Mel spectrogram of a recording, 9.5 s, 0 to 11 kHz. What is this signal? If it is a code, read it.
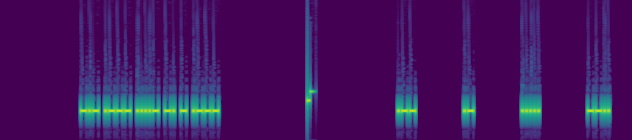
Morse code, heard as a keyed tone, about 38 wpm, spaced as for 20 wpm, 700 Hz. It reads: KJ4NTJ WA5Z
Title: USA Call Signs - 6 Characters - 8x Character Spacing - 40wpm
